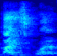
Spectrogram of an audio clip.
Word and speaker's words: chi-square: तो इसको आप डिनोट ऐसे करते हैं और इसको प्रोनाउंस करते हैं काई स्क्वायर टेस्ट, ठीक है।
